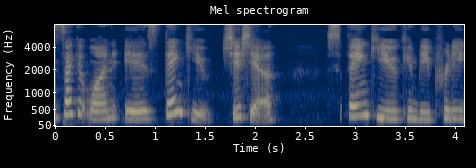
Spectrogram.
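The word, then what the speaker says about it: 谢谢: say it um so basically the X makes an sh sound sh so the I makes an e sound and the E makes an e sound like and then we've got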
